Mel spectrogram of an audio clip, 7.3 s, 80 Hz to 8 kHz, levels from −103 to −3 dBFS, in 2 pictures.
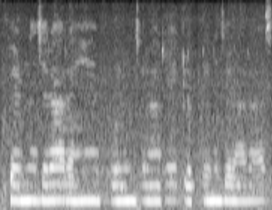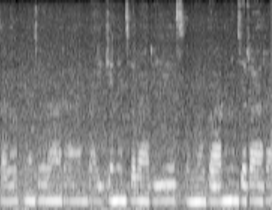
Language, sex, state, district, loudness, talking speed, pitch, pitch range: Hindi, male, Odisha, Khordha, -13 LUFS, 245 wpm, 220 Hz, 215-225 Hz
